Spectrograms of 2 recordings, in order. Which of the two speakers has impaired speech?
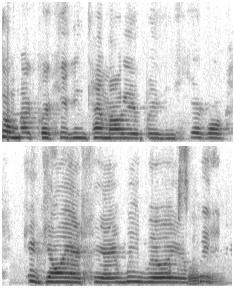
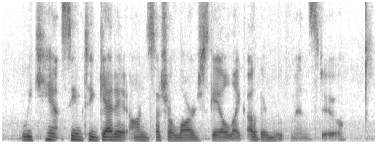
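The first: cerebral palsy; present from birth; speech affected, sounds like stroke to others.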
